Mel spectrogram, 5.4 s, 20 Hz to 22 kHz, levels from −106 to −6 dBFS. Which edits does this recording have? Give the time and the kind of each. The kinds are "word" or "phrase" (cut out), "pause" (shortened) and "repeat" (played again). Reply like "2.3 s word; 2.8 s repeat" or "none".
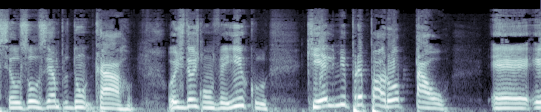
0.9 s word; 2.0 s phrase; 4.0 s word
